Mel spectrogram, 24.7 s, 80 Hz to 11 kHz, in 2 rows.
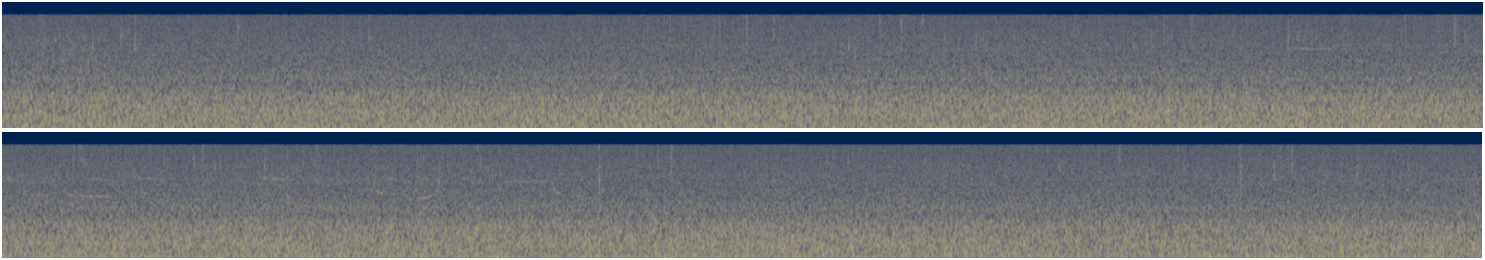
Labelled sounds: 10.7	11.1	killer whale, northern resident, G clan, GG subclan, 3.1 to 3.2 kHz
13.0	13.3	killer whale, northern resident, G clan, GG subclan, 1.9 to 2.1 kHz
16.5	16.8	killer whale, northern resident, G clan, GG subclan, 2.9 to 3.0 kHz

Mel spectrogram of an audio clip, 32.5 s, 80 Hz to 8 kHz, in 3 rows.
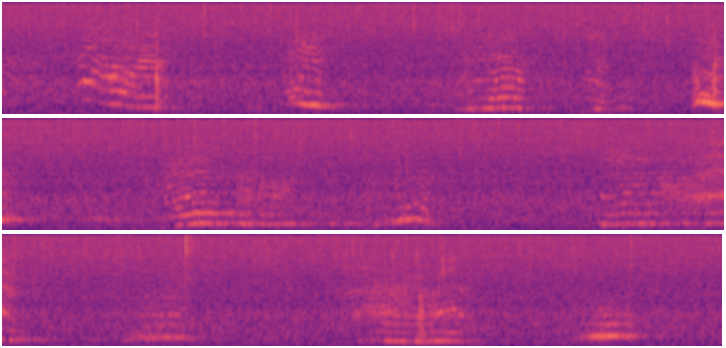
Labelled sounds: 1.1	2.3	humpback whale, 0.78 to 3.6 kHz
4.4	4.9	humpback whale, 1.2 to 2.5 kHz
7.3	7.9	humpback whale, 0.78 to 1.9 kHz
8.8	9.0	humpback whale, 0.78 to 1.0 kHz
13.4	14.0	humpback whale, 0.81 to 3.8 kHz
20.2	21.8	humpback whale, 0.84 to 3.0 kHz
26.8	27.8	humpback whale, 0.88 to 2.0 kHz
28.1	28.5	humpback whale, 0.81 to 1.1 kHz

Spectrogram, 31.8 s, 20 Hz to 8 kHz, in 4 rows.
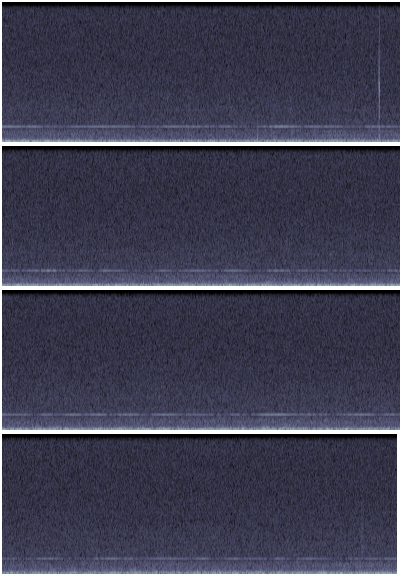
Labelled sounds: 5.4	5.7	vessel noise, 0.86 to 0.99 kHz
21.1	21.6	vessel noise, 0.86 to 0.99 kHz

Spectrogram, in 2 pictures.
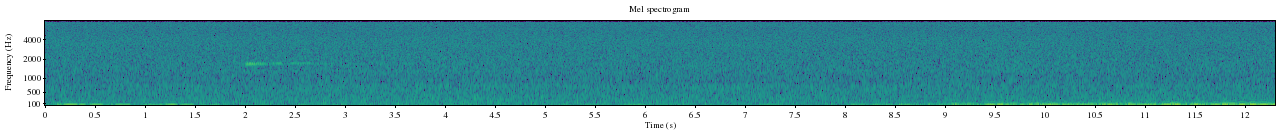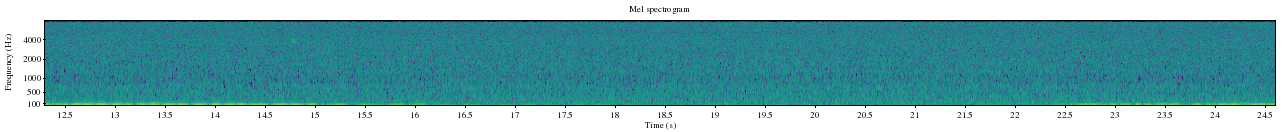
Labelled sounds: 2.0	2.3	fishing gear, 1.5 to 1.8 kHz

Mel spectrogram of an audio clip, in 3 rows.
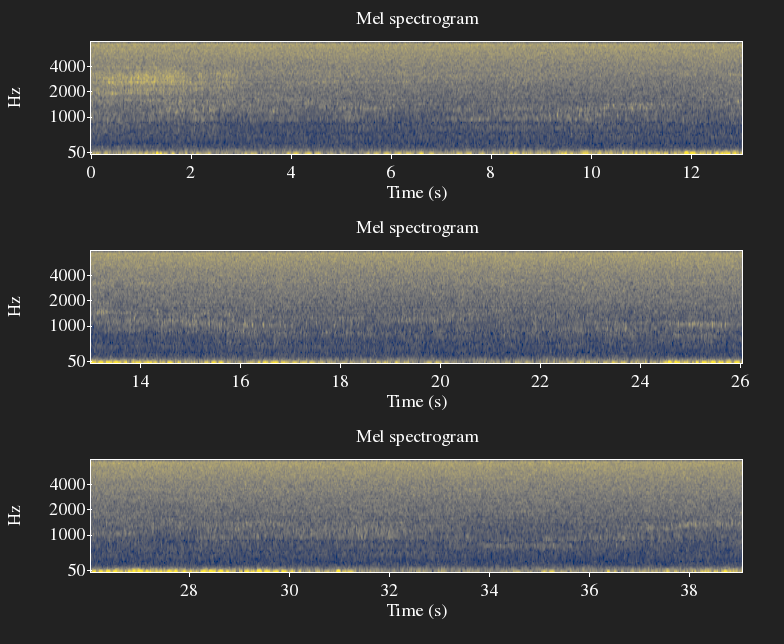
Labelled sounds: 37.9	38.1	vessel noise, 1.2 to 1.5 kHz

